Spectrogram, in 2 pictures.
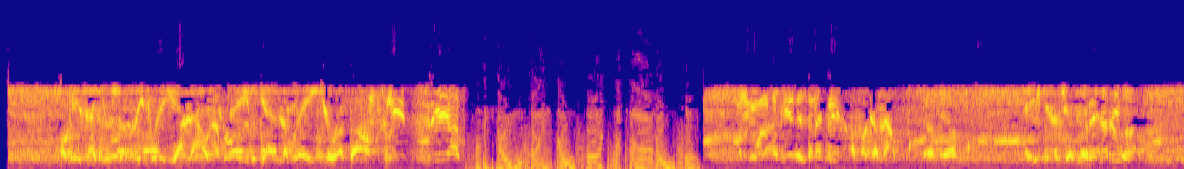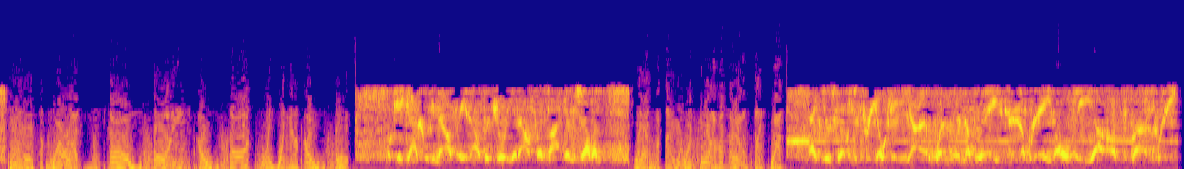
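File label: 20m single sideband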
